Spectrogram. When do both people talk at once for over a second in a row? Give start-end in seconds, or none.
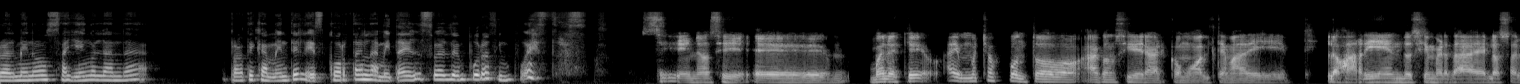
none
